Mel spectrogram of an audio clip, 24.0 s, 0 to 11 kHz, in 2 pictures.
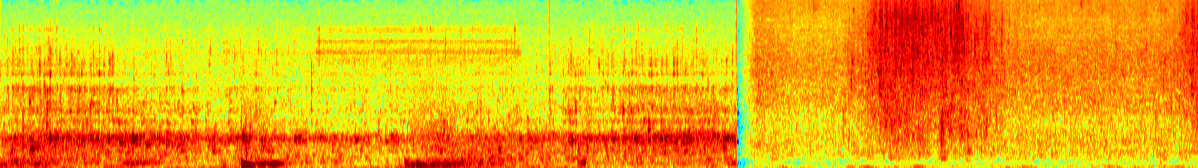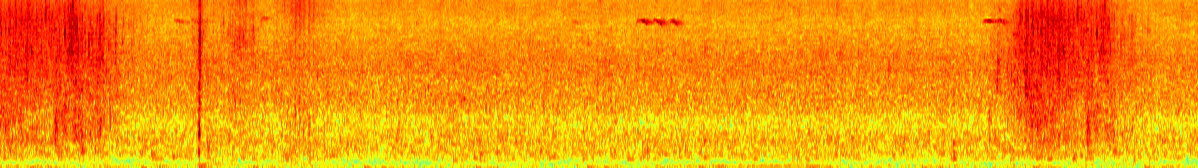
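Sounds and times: rumbling water with low thuds: 0.0s - 7.4s
oars splashing: 8.5s - 10.2s, 11.7s - 15.2s, 21.9s - 23.5s.

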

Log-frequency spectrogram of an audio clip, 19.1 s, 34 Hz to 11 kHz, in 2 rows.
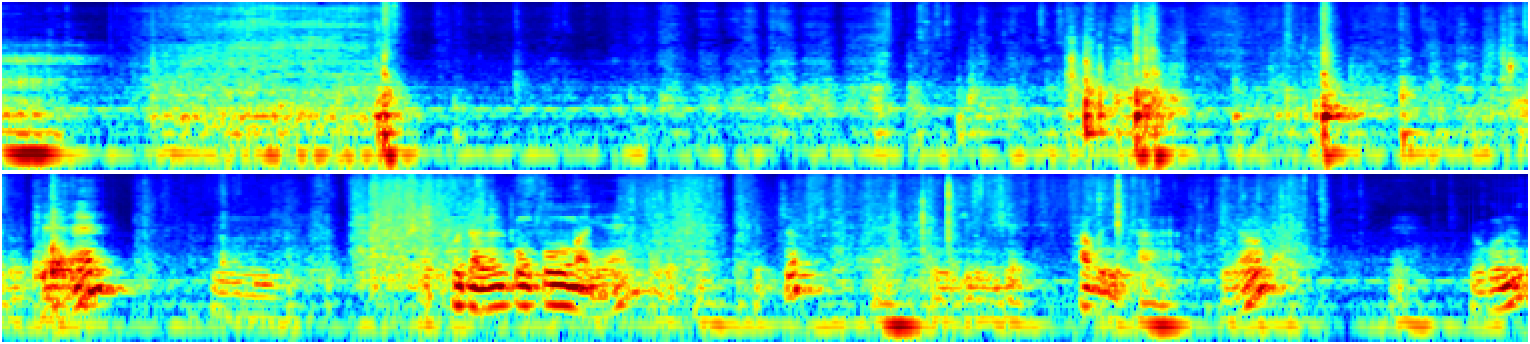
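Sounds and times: cardboard flaps knocking and rustling: 6.0s - 10.1s.

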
